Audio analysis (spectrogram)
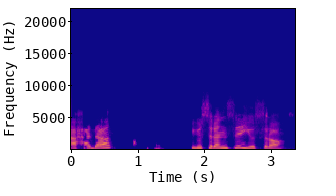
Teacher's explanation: دو زبر میں ایک جی زبر پڑا جائے گا الف کے ساتھ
